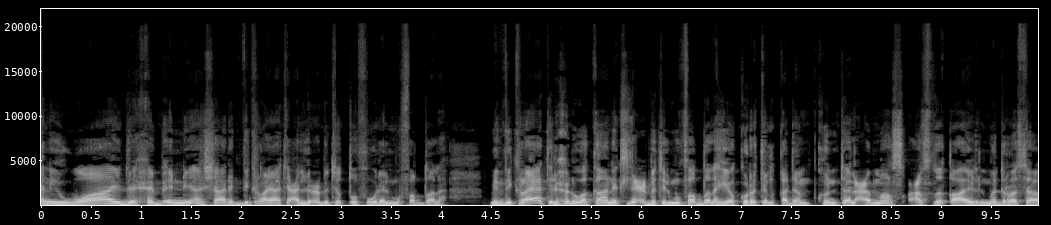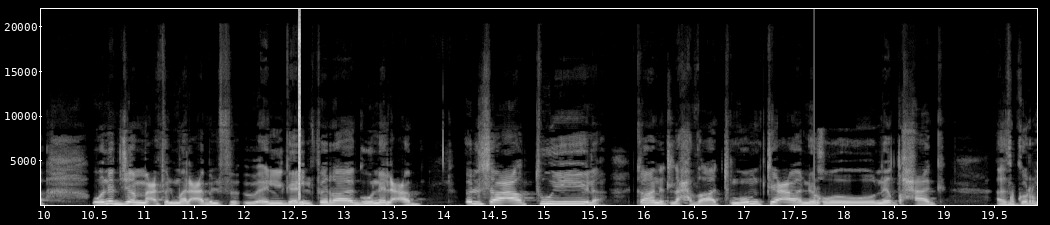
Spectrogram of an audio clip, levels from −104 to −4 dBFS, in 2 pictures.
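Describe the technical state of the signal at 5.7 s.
Around 5.7 s the speech signal is intact, with no audible technical fault at that moment.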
